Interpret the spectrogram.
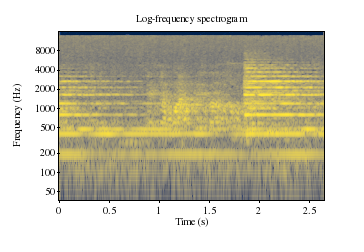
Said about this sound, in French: Les cloches de la cathédrale Saint-Joseph à Hanoï, avec le mausolée Ho Chi Minh, l'église construite par les Français en 1886, reste l'un des principaux aimants à selfie, ou plutôt à autophoto, comme disent les Canadiens, pour les nombreux touristes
